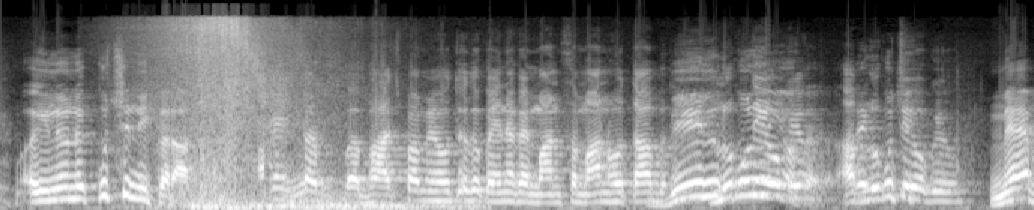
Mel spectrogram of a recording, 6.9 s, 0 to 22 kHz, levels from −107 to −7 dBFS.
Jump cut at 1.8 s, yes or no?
yes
